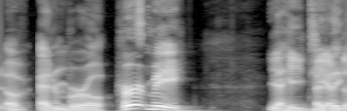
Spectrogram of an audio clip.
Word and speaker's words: Edinburgh: So I got the pronunciation right here. Ready? Let's hear it. Edinburgh.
